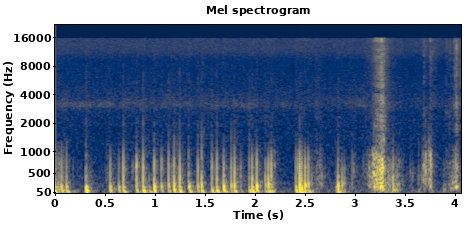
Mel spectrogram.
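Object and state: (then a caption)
Cellulose sponge cloth. Fingernails scratch a thin, flat, yellow textured cellulose sponge cloth. The result is a rapid run of soft, low, muffled rasping scrapes, with a brighter, hissier stroke near the end.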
